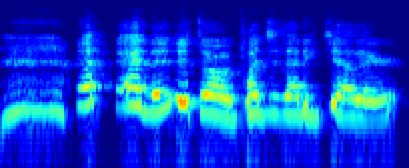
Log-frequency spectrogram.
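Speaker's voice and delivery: amused disbelief, chuckling while talking; laughing excitedly. Real, not acted. Watching wrestlers brawl, laughing in disbelief.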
